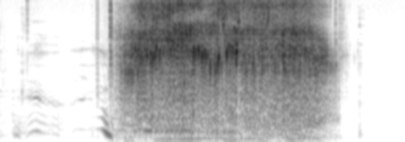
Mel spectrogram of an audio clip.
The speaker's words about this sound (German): furzt ins Mikrofon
